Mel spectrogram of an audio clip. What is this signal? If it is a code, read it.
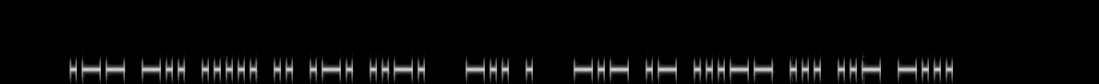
Morse code, heard as a keyed tone, about 20 wpm, 700 Hz. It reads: WD5IRF DE KA3SUB
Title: USA Callsign DE Callsign - 6 Characters - 20wpm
